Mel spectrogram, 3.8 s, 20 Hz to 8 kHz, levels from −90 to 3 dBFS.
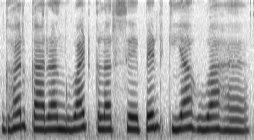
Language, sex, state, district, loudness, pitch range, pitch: Hindi, female, Jharkhand, Palamu, -13 LUFS, 250-280 Hz, 260 Hz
